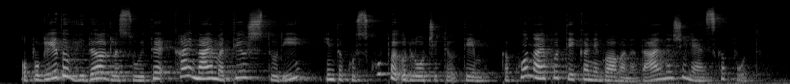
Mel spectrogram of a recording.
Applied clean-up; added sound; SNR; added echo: none; none; none; none.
